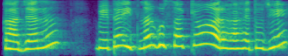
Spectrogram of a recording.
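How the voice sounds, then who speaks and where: A woman voicing a patient middle-aged mother in a cartoon, calmly reasoning and coaxing her daughter. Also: very high voice, moderate pace, a little hiss or hum. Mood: lecturing. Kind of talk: cartoon voice acting.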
